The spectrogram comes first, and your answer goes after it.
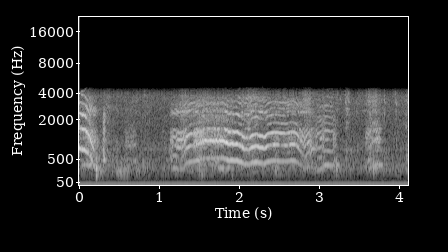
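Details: Newborn puppy being licked by its mother just after birth, giving a drawn-out, wavering whimper lasting about two seconds that dips and rises in pitch, with faint rustling around it.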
